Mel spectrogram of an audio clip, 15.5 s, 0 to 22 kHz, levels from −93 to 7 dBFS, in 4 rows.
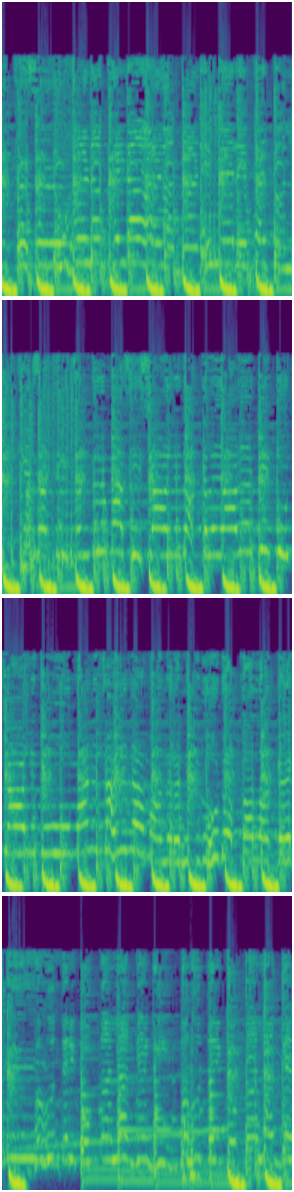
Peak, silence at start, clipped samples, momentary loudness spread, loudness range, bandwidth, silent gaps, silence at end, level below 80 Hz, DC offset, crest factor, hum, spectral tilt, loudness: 0 dBFS; 0 s; 0.5%; 5 LU; 3 LU; 11.5 kHz; none; 0 s; -12 dBFS; under 0.1%; 8 dB; none; -4.5 dB/octave; -10 LUFS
